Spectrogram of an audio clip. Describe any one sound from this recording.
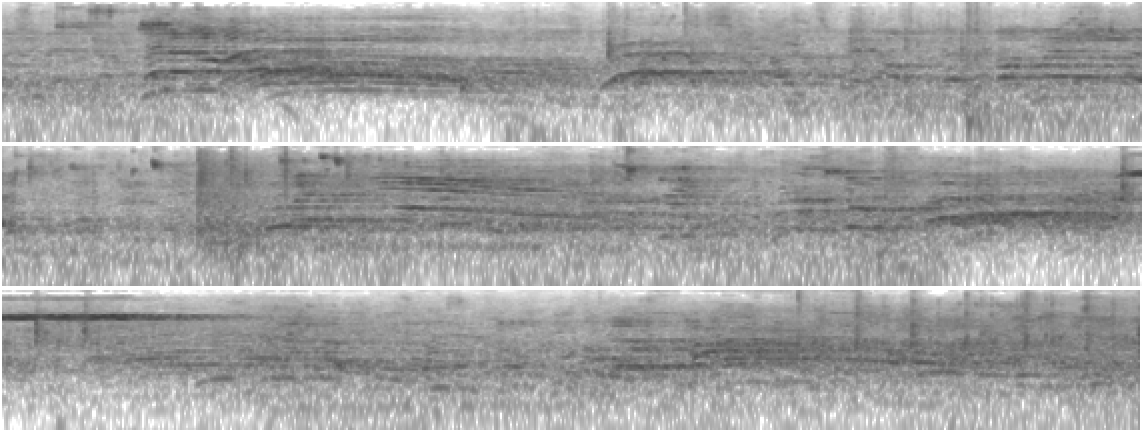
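Spectators cheer and call out from the stands.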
